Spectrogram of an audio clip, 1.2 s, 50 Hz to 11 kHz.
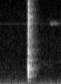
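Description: A single sharp dry-fire click from the trigger of an HK P30L pistol in single action, crisp and close, standing alone against quiet background.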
